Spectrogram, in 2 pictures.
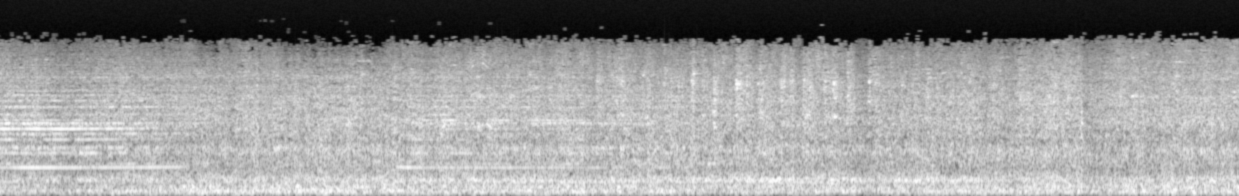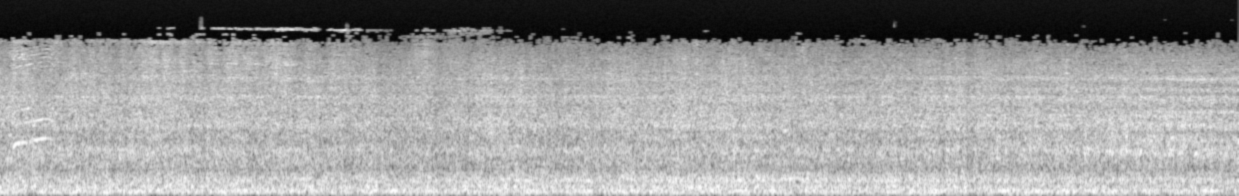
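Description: Freight train of tank wagons rolling past, a loud, steady rumble and rattle of steel wheels on the rails. A few steady tones sound together over it in the first couple of seconds.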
